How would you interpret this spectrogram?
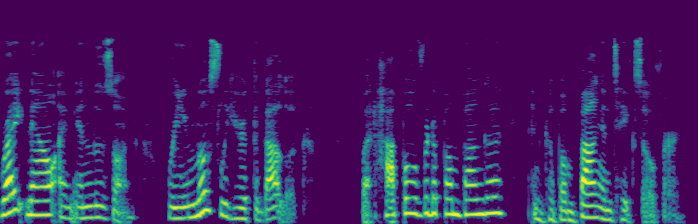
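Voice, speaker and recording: A woman speaks to her viewers in a friendly, explanatory tone. She often poses rhetorical questions in a voice of average pitch, as in a scripted vlog. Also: animated, moderate pace. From United States. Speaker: vlogger. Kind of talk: scripted talk to camera.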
